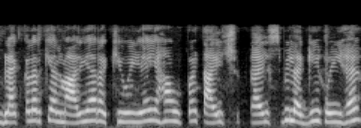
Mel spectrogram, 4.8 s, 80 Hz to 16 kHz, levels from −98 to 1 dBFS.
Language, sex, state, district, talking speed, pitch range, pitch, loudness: Hindi, female, Uttar Pradesh, Varanasi, 185 wpm, 245-285 Hz, 260 Hz, -18 LUFS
